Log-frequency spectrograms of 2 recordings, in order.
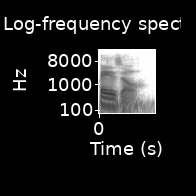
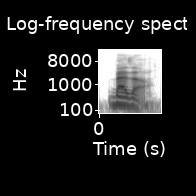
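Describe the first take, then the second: First: It is pronounced like the herb basil. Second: It is pronounced differently from the herb basil. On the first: The speaker calls it wrong. "not basil" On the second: The speaker calls it right. "It's Basil"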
